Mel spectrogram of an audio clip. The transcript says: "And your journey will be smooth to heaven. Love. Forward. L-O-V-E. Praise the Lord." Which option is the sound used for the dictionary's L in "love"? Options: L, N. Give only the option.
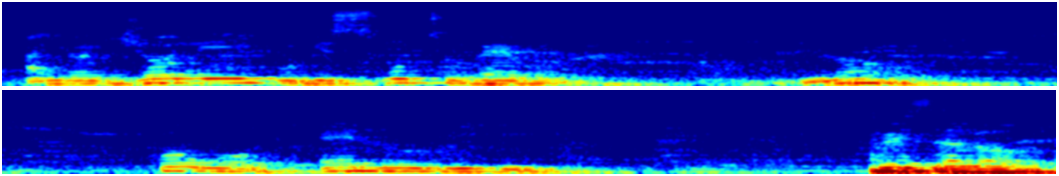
N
